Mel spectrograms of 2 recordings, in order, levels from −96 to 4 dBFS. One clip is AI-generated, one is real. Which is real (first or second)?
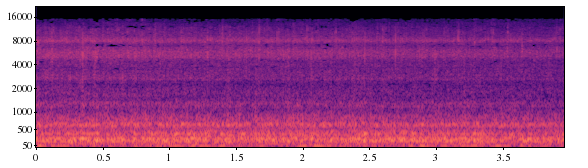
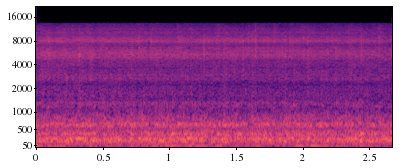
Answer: first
